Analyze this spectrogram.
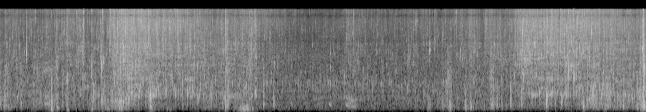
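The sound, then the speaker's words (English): Creek water near a waterfall, on a spring hike up the creek, flows in a steady, bright rushing hiss, dotted with quick trickling splashes and gurgles. It swells louder at the start and end, with no voices. “A good portion of the spring hike involved climbing what was basically a creek.”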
